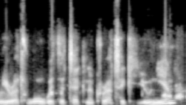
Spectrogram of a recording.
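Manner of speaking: underplayed, low-key, understated tone. A character finally realizing the truth, in a quiet voice. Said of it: "in a quiet voice".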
